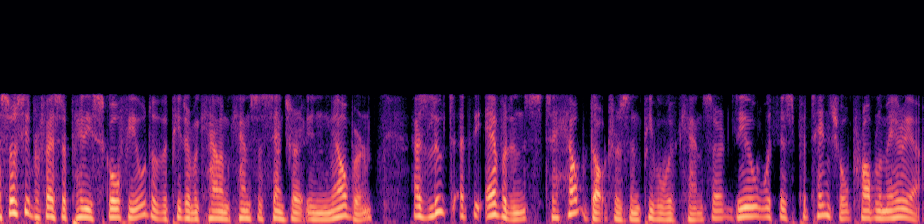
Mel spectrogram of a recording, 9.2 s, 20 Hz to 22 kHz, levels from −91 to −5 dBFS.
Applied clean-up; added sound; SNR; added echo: neural mask model Resemble Enhance denoiser.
